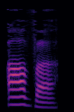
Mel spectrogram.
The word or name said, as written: avah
